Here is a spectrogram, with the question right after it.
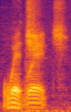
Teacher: I think I'd do a more relaxed vowel sound instead of a we, more of a wi.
